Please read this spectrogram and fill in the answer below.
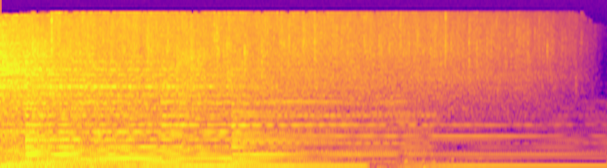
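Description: Held music chords that slowly fade, with the steady hiss of rain laid over them; the rain fades out shortly before the end.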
